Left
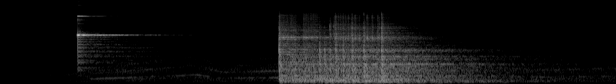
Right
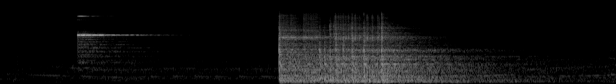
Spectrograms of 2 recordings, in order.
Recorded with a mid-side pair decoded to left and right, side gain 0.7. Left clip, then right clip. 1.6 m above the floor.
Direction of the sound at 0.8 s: 50° left.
